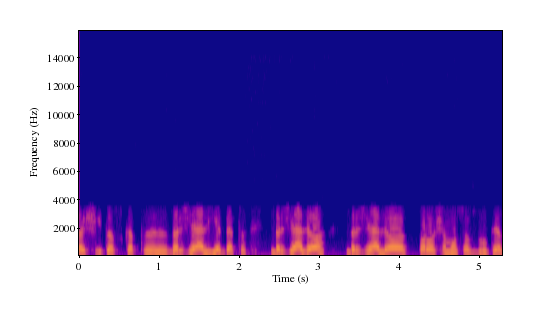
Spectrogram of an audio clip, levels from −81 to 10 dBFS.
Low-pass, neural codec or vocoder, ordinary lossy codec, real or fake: 14.4 kHz; none; MP3, 96 kbps; real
